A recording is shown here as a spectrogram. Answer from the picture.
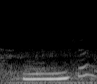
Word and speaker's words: Melanesia: Melanesia, yes, that's how you pronounce it.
